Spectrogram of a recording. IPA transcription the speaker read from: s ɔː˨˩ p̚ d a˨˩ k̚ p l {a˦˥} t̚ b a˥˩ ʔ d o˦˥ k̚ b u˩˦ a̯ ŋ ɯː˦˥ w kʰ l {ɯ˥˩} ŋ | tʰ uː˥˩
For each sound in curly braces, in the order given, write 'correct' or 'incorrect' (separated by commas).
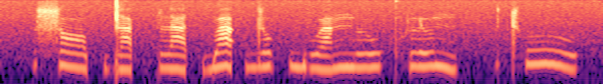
incorrect, correct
